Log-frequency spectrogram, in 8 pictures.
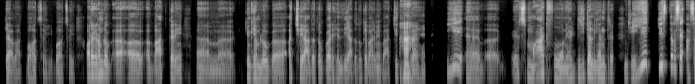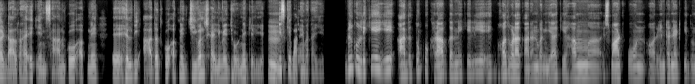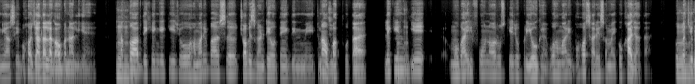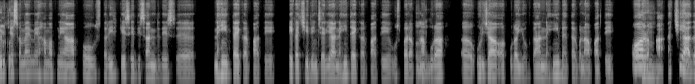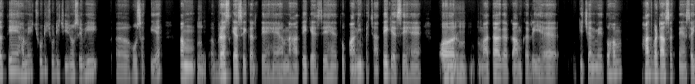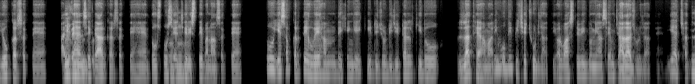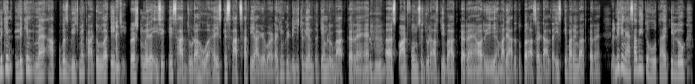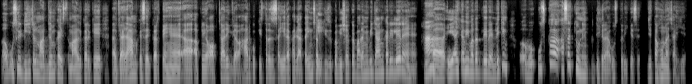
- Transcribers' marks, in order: in English: "हेल्थी"; in English: "डिजिटल"; in English: "हेल्थी"; in English: "स्मार्टफोन"; in English: "किचन"; in English: "स्मार्टफ़ोन"
- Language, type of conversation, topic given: Hindi, podcast, नई स्वस्थ आदत शुरू करने के लिए आपका कदम-दर-कदम तरीका क्या है?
